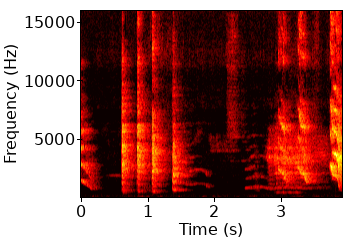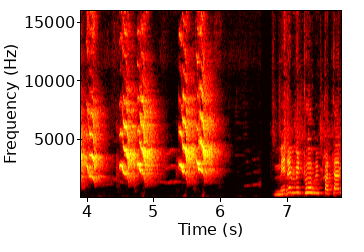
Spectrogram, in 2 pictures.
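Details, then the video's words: Pet Indian ringneck parrot young being fed indoors; sharp clicks, then four rasping, slurred squawks, followed by a human voice speaking at the end. "Ringnaeck Parrot Natural Sounds | Baby Parrot Sounds"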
